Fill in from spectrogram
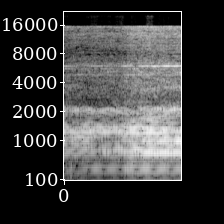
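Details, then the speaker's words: Chevy Silverado 5500HD, newly installed air horn kit compressor, key on, air line not yet connected: steady electric buzz with thin whine, smooth and even, rising slightly as it comes up to speed; pump running normally. "We should hear the pump run. Well, you can definitely hear the pump run."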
